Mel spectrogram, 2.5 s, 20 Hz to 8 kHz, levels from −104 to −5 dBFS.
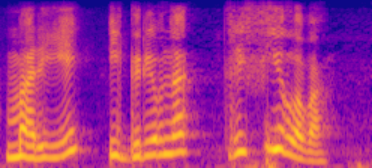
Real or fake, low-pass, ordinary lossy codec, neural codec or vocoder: fake; 7.2 kHz; Opus, 24 kbps; vocoder, 44.1 kHz, 80 mel bands, Vocos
